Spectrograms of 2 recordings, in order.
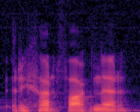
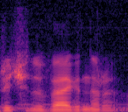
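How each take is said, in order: First: Wagner is pronounced in a German-like way. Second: Wagner is pronounced in an English-like way.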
